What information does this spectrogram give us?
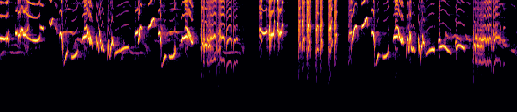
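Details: Loud, continuous Oriental magpie-robin song with mimicry, mixing sweet whistled phrases and warbles with harsh rasping bursts and rapid chatters over about ten seconds.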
